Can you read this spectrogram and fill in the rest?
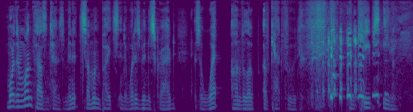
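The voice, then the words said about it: NPR-style radio news reading voice. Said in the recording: “Do you want me to read this in NPR style? ... Can you read it in a transatlantic accent? ... That's right on the money.”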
